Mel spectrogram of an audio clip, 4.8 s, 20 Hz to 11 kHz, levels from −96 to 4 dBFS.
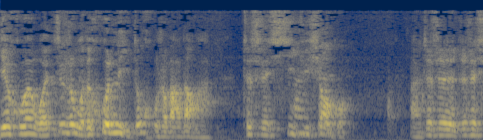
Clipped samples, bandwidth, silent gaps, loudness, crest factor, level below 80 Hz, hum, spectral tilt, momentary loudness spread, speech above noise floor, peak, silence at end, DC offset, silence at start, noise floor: under 0.1%; 8.8 kHz; none; -22 LUFS; 20 dB; -62 dBFS; none; -4.5 dB/octave; 15 LU; 27 dB; -2 dBFS; 0 s; 0.1%; 0 s; -48 dBFS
